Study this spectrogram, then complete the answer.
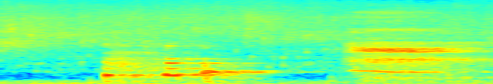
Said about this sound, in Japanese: シャンプーにはリンスが配合されてるから、あとは頭流していくだけだね。泡泡が残らないよ、念入りにシャワーで洗い流していって、シャンプーの泡残っちゃうとフケやかゆみの原因になっちゃうのね。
